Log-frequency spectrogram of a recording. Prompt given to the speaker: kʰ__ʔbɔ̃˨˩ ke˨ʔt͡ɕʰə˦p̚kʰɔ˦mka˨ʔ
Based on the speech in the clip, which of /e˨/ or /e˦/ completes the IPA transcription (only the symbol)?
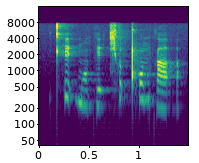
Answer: e˦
